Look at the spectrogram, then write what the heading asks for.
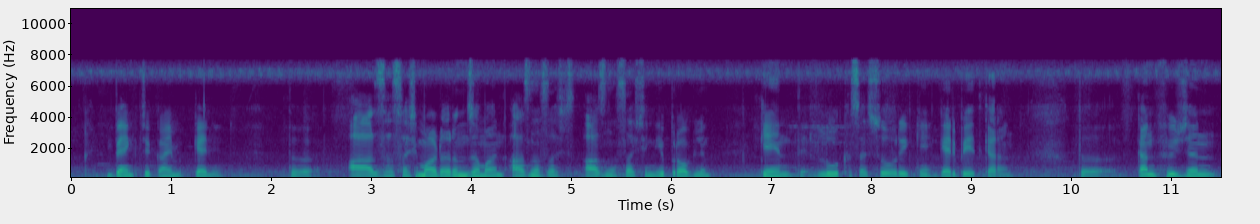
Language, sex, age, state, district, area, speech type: Kashmiri, male, 18-30, Jammu and Kashmir, Baramulla, rural, spontaneous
